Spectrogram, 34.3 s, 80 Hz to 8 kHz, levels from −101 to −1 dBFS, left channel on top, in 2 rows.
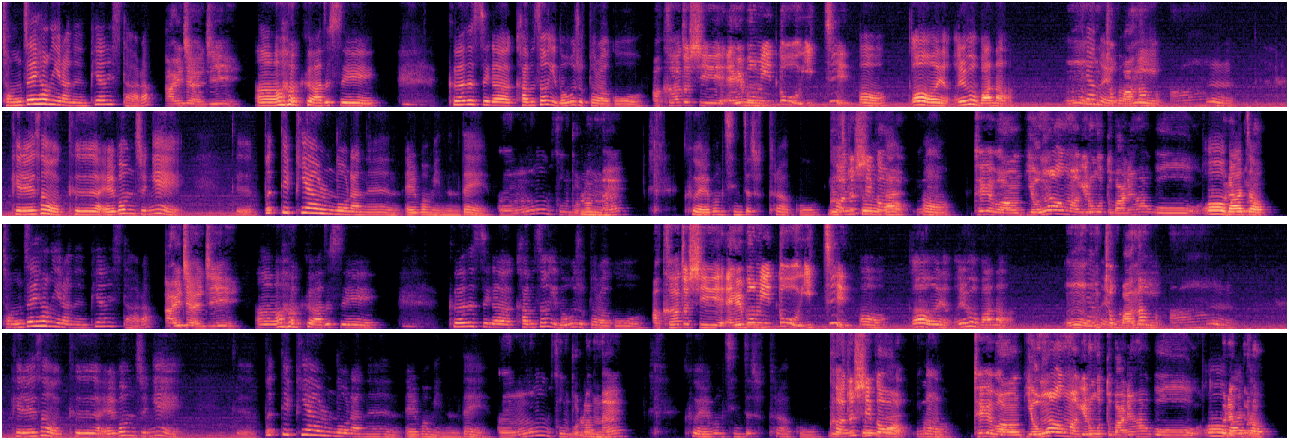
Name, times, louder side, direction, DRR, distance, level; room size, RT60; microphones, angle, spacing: voice 1, 0.0-2.0 3.4-5.0 5.3-5.6 6.0-8.6 9.9-10.2 11.4-11.8 12.1-13.5 14.4-15.5 16.1-16.5 17.3-19.6 20.3-23.6 24.8-25.3 25.8-25.9 26.3-29.8 33.1-33.9, left 6 dB, 90° left, 0.5 m, -25 dB
voice 2, 2.2-3.1 8.7-11.3 12.2-12.3 14.2-16.3 23.7-25.4 28.2-29.8 30.1-33.1 33.4-33.9, right 3 dB, 80° right, 1.0 m, -28 dB
sound 1, 9.8-20.5, left 1 dB, 25° left, 0.8 m, -41 dB
3.1 x 2.6 x 2.3 m
head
